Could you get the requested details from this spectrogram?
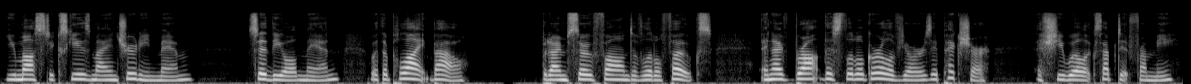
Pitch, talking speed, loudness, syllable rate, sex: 215 Hz, 190 wpm, -18 LUFS, 5.5 syllables/s, female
